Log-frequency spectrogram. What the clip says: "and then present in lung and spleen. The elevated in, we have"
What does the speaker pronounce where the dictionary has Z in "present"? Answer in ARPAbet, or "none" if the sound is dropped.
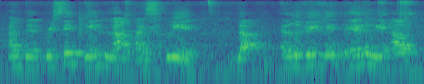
S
